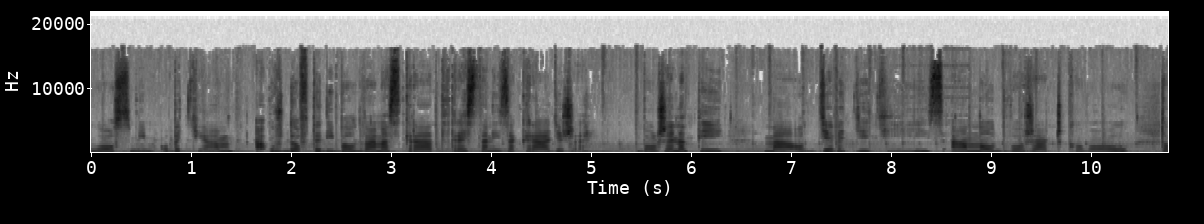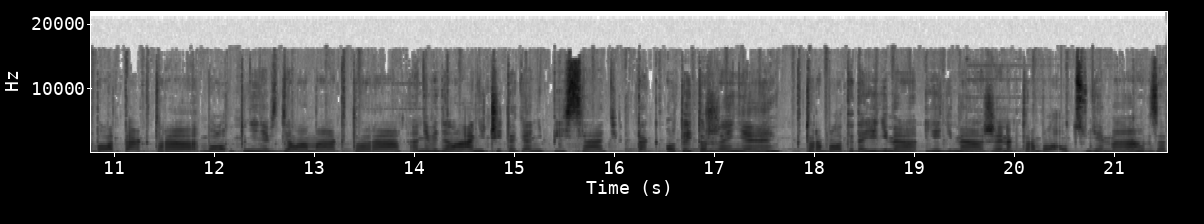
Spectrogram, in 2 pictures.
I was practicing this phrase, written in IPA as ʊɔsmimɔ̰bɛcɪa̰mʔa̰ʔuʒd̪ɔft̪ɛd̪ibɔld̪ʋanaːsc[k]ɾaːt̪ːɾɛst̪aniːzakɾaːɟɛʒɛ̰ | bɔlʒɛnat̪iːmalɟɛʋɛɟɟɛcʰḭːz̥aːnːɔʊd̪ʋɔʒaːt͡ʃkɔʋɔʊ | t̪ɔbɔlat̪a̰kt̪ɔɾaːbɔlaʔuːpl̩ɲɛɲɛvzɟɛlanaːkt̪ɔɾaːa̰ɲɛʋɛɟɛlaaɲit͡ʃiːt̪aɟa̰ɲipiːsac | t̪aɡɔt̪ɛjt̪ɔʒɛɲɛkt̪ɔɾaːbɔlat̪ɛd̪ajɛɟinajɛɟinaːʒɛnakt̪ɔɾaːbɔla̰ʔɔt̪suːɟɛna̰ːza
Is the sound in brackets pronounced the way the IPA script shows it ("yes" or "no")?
yes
